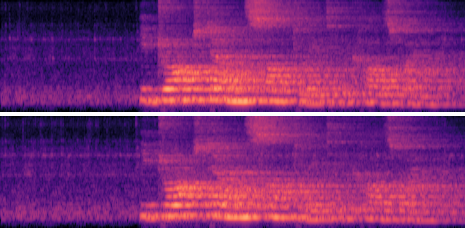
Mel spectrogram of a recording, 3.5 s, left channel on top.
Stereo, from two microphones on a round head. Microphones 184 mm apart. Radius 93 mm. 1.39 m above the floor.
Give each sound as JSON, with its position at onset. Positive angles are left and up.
{"t": 1.0, "sound": "a woman speaking", "side_deg": 35, "distance_m": 1.6}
